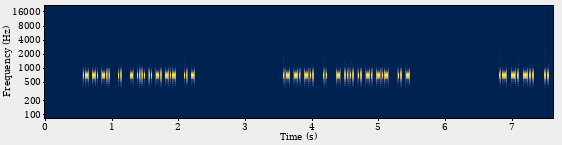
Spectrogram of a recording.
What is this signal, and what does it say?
Morse code, heard as a keyed tone, about 67 wpm, 700 Hz. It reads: AND I THINK IT AND I THINK IT AND I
